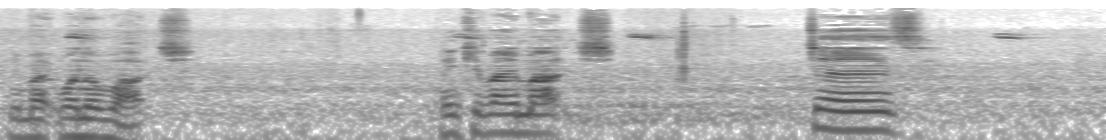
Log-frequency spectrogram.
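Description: A middle-aged man speaks calmly and close by, in short phrases.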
